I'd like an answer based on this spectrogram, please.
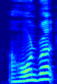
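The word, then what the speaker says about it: Hornibrook: last year we have Alex a horn Brooke I believe is how you pronounce his last name he went 43 for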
